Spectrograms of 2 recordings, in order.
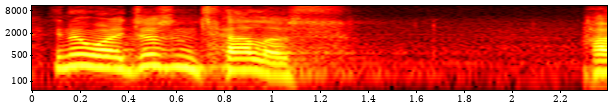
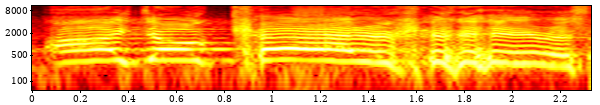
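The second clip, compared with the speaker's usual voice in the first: much higher and louder, slow, with a laugh breaking through; defiant shout; 9 semitones higher, 11 dB louder, slower than usual. Retold or imitated. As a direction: yell it back, not caring who hears. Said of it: "And I said".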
